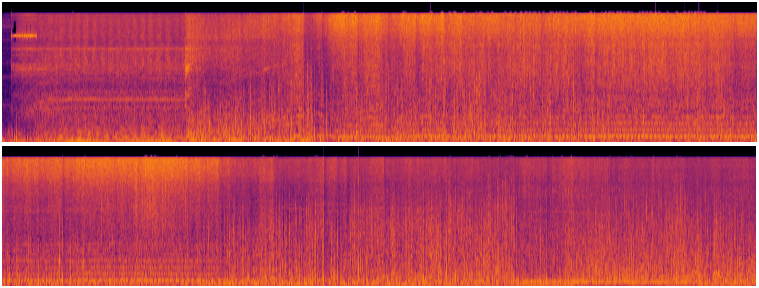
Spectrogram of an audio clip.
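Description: Quadcopter drone's electric motors and propellers, heard from the drone's own camera: they spin up with a rising whine, climb sharply in pitch for lift-off about four seconds in, then hold a steady whine in flight. From about two-thirds of the way through, wind rushing over the microphone partly covers the motor sound.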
